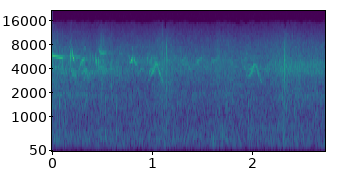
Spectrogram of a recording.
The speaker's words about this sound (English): And you can still hear all the birds singing away. So I'm just actually walking down towards Mullion Cove.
